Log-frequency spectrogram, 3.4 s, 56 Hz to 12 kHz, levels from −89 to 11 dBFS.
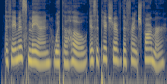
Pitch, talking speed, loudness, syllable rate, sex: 230 Hz, 230 wpm, -17 LUFS, 5.5 syllables/s, female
